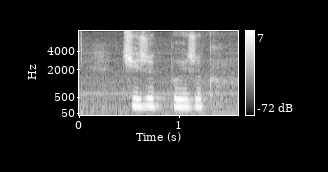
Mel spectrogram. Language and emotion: Russian, neutral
